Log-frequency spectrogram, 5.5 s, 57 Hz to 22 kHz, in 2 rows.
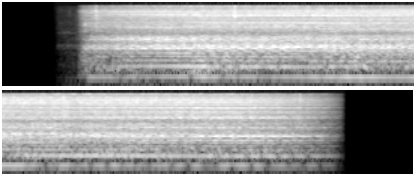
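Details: Implant bed preparation in region 36 (third quadrant) for a 4.5 × 13 mm MicroCone implant in extremely compact cortical bone, using a 4.3 mm cortical drill: steady high-pitched motor whine about four and a half seconds, starting and stopping abruptly.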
